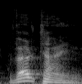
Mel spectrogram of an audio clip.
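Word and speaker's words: Werthein: que los medios argentinos dice, ellos pronuncian así tal cual, ¿verdad? Entonces, Guillermo Weiter renuncia un gran amigo. Verteim, Verte es en alemán, sería así.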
